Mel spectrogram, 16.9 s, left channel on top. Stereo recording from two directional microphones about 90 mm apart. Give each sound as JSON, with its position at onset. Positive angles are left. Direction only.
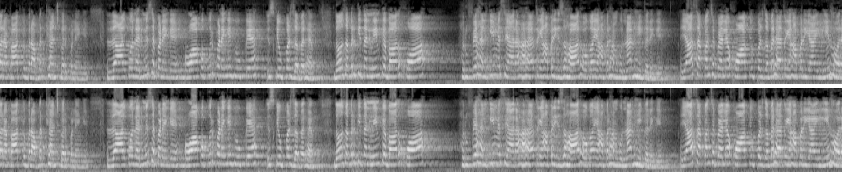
{"t": 0.0, "sound": "a woman's voice", "side_deg": -25}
